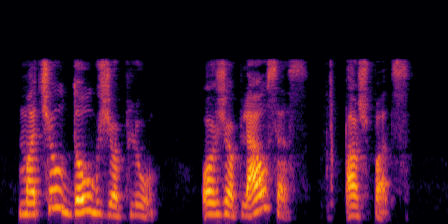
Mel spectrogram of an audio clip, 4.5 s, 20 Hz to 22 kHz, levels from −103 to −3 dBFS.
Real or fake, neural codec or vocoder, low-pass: real; none; 7.2 kHz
